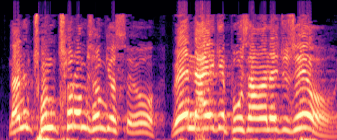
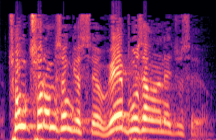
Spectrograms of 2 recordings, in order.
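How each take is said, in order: First: Much higher and louder, stressing 종처럼; aggrieved demand. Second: High, loud, punching 종처럼 then 왜; aggrieved demand. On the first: Elder son complaining to his father, loud aggrieved demand. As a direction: demand the reward you earned. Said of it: "스스로 그렇게 이야기하고 있어요". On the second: Elder son demanding payment from his father, high aggrieved whine. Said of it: "이야기하는 거예요". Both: Retold or imitated.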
